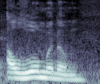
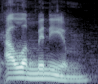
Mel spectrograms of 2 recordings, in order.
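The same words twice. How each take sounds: First: "aluminum" the American way, a-LOO-mi-num; "aluminum" without the second i. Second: "aluminium" with the extra i, al-yu-MIN-ee-um; "aluminium" stressed on MIN, ending -ee-um; Australian aluminium. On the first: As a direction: say "aluminum" in four syllables, stress on LOO. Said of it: "We don't say aluminum". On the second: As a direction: say "aluminium" with five syllables. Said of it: "We say it how we spell it". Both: Shown as a demonstration.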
